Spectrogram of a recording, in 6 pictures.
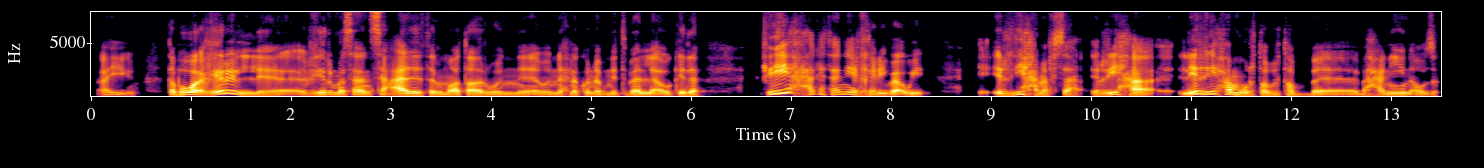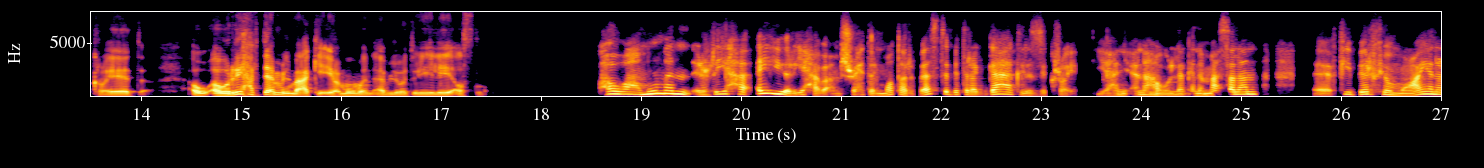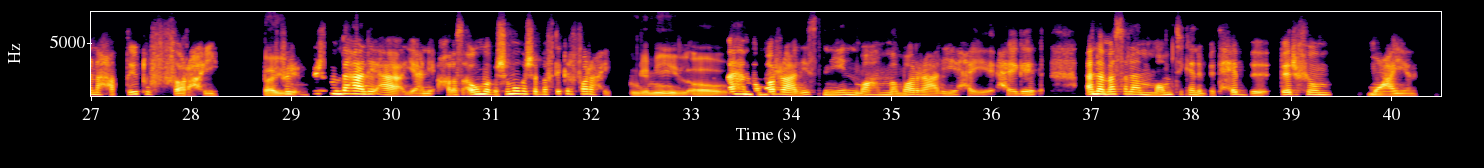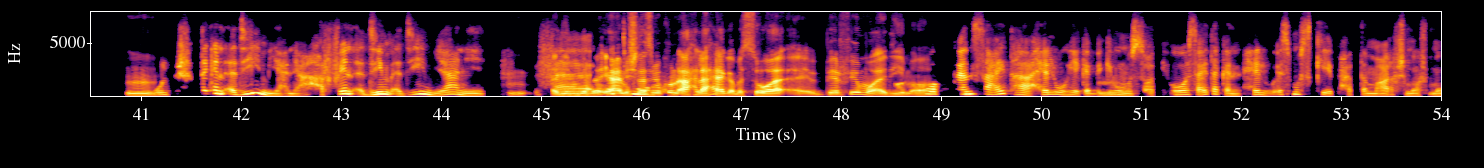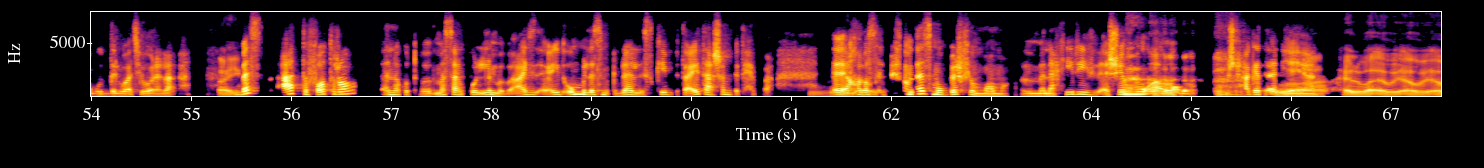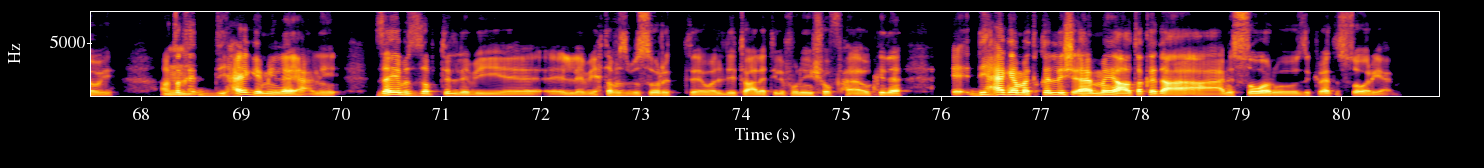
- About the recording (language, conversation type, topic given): Arabic, podcast, إزاي ريحة المطر بتفكرنا بالذكريات والحنين؟
- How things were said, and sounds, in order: in English: "Perfume"; in English: "الperfume"; in English: "perfume"; in English: "والperfume"; in English: "perfume"; in English: "الperfume"; in English: "perfume"; laugh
